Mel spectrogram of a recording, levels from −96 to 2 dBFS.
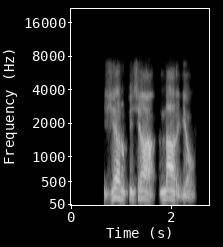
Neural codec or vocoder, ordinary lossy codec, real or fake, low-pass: codec, 16 kHz, 2 kbps, FreqCodec, larger model; Opus, 32 kbps; fake; 7.2 kHz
